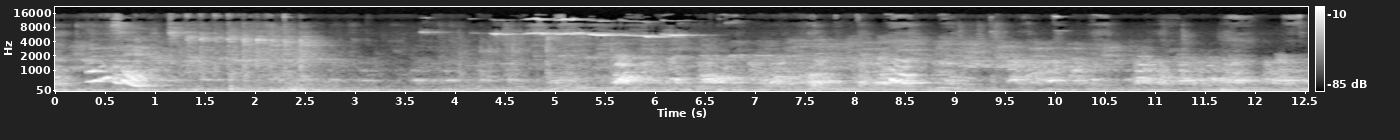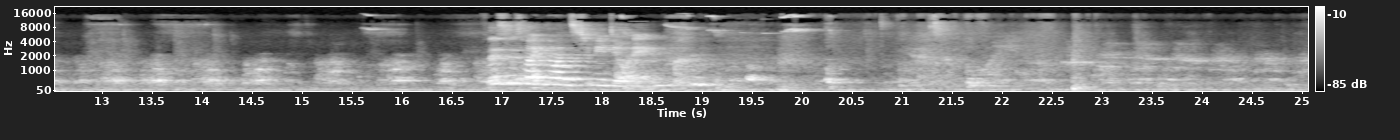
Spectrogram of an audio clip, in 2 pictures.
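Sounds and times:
puppy whining: 0:03.5 - 0:12.8, 0:14.9 - 0:16.9, 0:18.2 - 0:20.6.

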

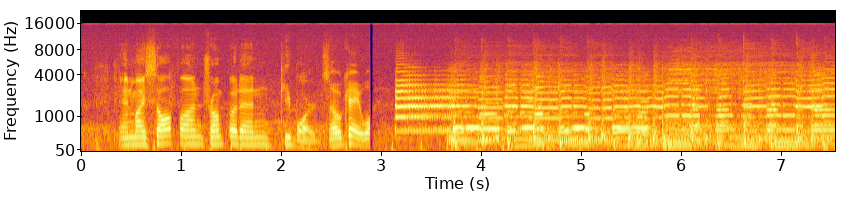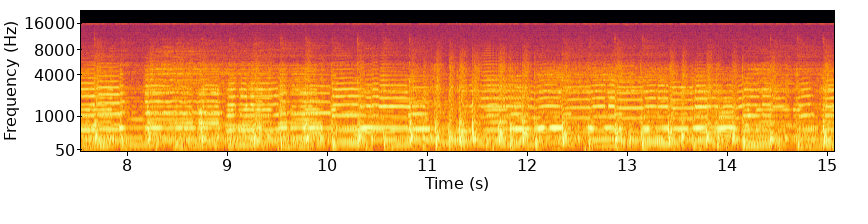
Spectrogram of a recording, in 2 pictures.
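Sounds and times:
dance band playing: 0:03.2 - 0:15.0.

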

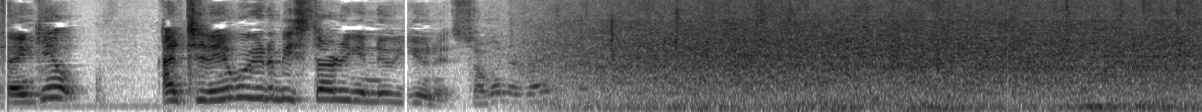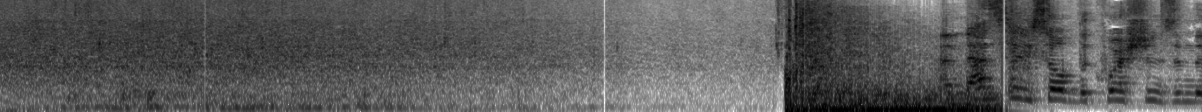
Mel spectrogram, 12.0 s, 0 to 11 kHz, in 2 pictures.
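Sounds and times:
rain falling: 0:02.6 - 0:10.0
low thunder rumble: 0:05.4 - 0:08.2, 0:10.0 - 0:11.0
loud boom: 0:09.9 - 0:11.0.

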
